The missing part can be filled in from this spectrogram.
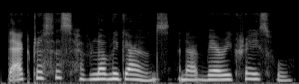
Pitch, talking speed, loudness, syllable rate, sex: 225 Hz, 180 wpm, -20 LUFS, 6.2 syllables/s, female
